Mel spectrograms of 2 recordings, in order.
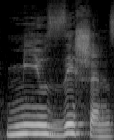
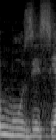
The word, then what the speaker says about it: musician: بچه ها دقت کنید این رو موزیسین نخونیم. موزیسین فرانسوی است، تلفظ فرانسویه که تو فارسی ما به کار میبریم. In English you say musician. C-I-A-N شن خونده میشه musician.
